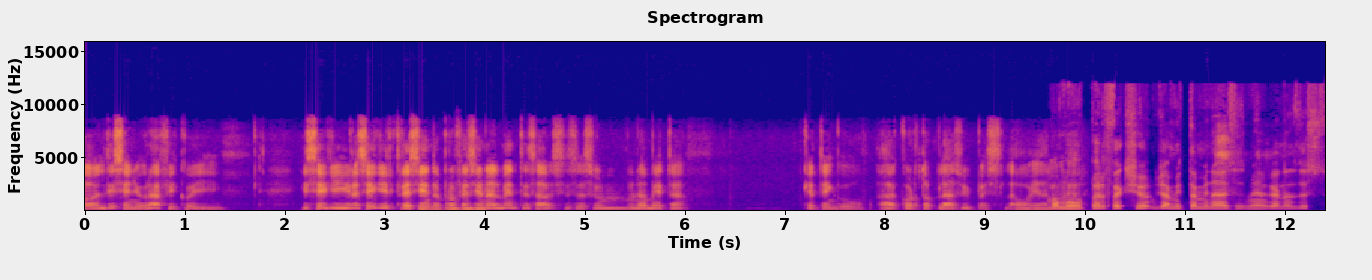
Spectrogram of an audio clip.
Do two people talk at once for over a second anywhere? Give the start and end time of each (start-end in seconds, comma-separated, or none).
none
